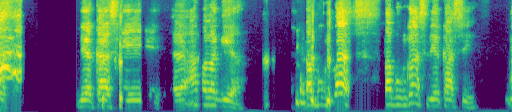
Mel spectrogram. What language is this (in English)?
Indonesian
